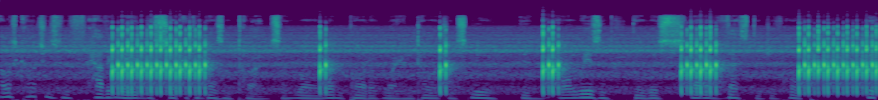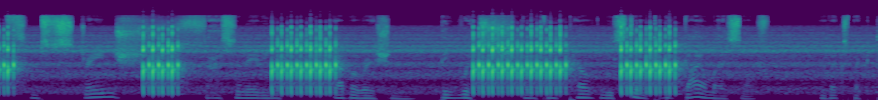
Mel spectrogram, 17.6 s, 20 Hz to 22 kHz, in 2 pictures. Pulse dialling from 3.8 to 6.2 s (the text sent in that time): 1 2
